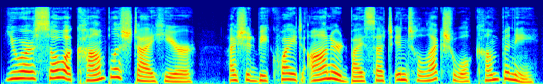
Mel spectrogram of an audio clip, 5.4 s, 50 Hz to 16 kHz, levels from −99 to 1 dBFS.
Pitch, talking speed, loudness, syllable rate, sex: 225 Hz, 165 wpm, -17 LUFS, 5.4 syllables/s, female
